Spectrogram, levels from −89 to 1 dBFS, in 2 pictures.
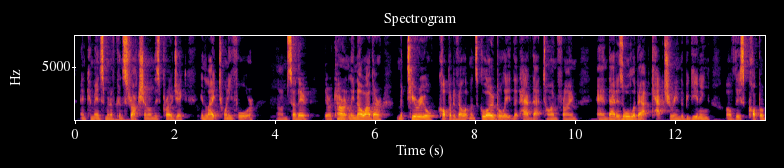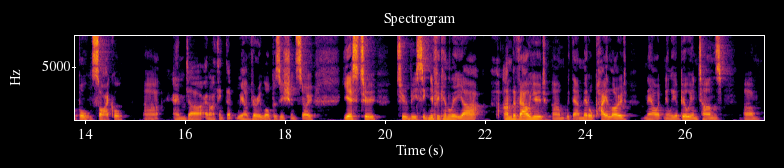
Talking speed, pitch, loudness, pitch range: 155 wpm, 115 Hz, -22 LUFS, 110-120 Hz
